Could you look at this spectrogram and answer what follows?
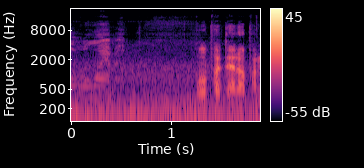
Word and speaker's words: Willamette: You gotta say it like you're cursing. It's called the Willamette.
